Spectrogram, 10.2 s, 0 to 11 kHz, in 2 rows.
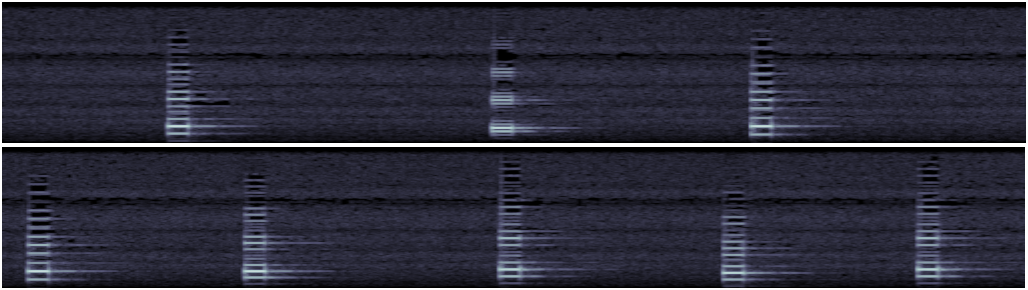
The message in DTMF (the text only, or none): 5 * 2 2 8 # 1 #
